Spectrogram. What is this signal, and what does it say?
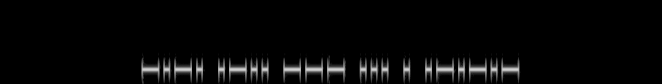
Morse code, heard as a keyed tone, about 22 wpm, 700 Hz. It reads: CLOSE.
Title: 4x Word-Spacing - Sentences from Top 300 Words - 22wpm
